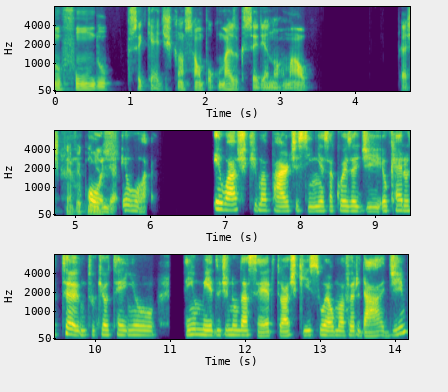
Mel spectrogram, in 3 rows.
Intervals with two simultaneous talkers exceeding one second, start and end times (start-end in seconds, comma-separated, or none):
none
